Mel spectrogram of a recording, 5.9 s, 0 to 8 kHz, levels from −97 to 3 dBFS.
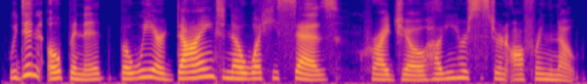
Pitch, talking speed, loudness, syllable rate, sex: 205 Hz, 225 wpm, -21 LUFS, 5.5 syllables/s, female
